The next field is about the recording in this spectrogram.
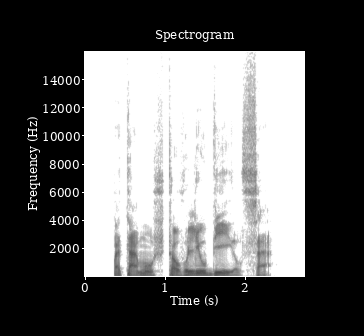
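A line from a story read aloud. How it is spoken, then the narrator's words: Contemptuous grumble. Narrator (Russian): проворчал Скрудж с таким презрением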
